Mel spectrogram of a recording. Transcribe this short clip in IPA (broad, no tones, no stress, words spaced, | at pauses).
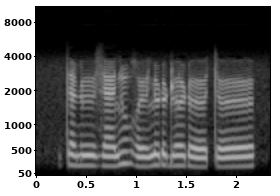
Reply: tæɳøːzæ lũʁø lɵɽœɖœːɽœː tœː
